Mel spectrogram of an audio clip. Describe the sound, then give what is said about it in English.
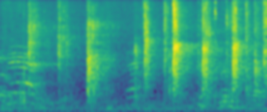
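A church audience claps together in a loose, uneven rhythm, sharp claps overlapping after a slow start, with faint voices murmuring underneath. “Church clap.”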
